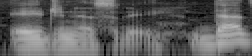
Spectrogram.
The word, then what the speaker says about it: agenticity: We now have something called agenticity — the tendency to believe that events are caused by intentional agents rather than random forces. (Pronounced: AJ-en-TIS-uh-tee) Psychologist Justin Barrett wrote extensively on this in 2004.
